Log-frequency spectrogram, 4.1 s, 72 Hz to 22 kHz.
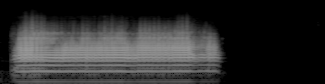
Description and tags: One-shot from Versilian Studios Chamber Orchestra 2: Community Edition sampling project.
Instrument family: Brass
Instrument: OldTrombone
Articulation: buzz
Note: F1
Midi note: 30
Room type: Band Rehearsal Space
Microphone: 2x SM-57 spaced pair
midi-note-30, vsco-2, single-note, multisample, oldtrombone, buzz, brass, f1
